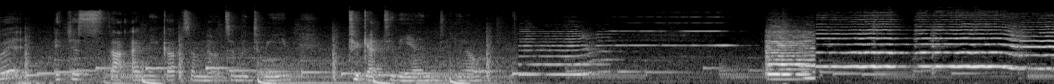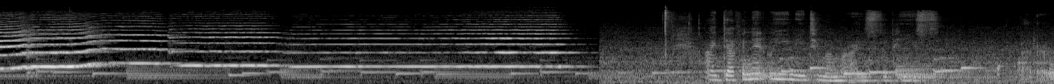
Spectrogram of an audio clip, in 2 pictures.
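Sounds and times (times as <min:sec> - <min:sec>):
solo violin playing: 0:05.1 - 0:16.4.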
